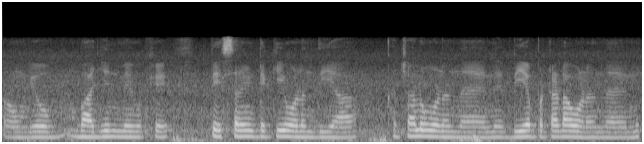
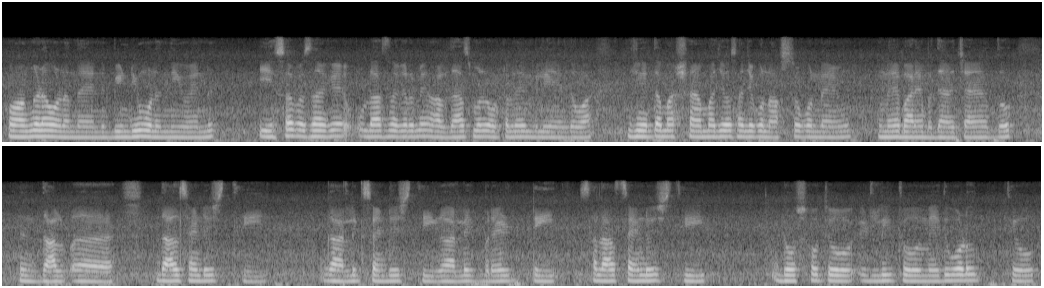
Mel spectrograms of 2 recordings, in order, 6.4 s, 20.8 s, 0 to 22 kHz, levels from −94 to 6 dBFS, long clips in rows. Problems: constant background noise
